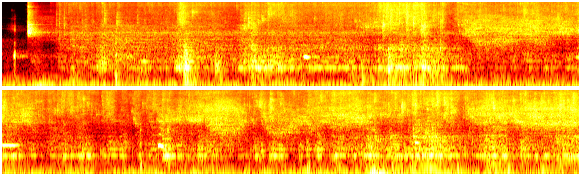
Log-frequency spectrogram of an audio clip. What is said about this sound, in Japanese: まずは頭濡らすよ。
